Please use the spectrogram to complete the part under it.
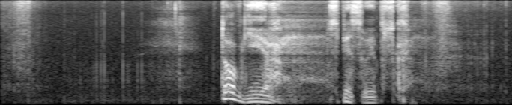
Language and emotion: Russian, sad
